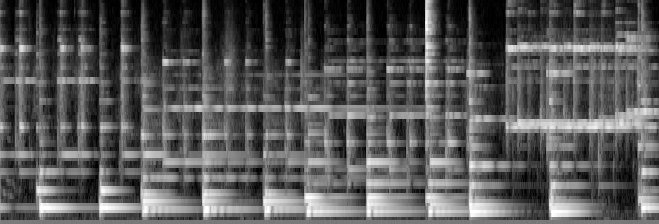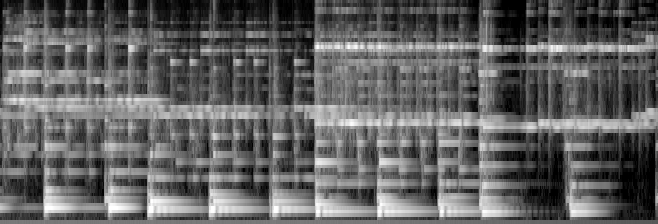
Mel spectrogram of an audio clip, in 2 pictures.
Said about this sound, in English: So there are lots of different ways to play the bells, which it's very exciting to see how a composer uses different techniques.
